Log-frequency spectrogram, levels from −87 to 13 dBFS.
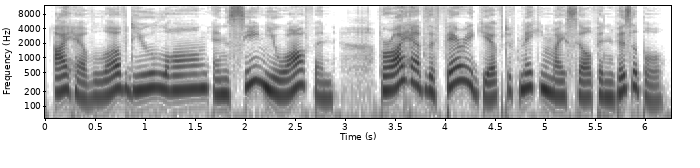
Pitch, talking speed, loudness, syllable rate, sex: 210 Hz, 180 wpm, -16 LUFS, 4.8 syllables/s, female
